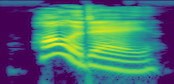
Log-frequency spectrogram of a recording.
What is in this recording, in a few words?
"HOLIDAY", english; 3000 words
